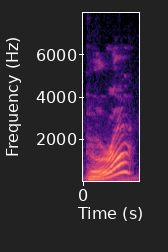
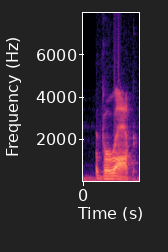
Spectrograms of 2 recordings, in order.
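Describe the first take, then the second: First: The name ends without a k sound. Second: The name ends with a k sound. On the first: "That's how you pronounce it?" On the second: "This entire time I thought it was pronounced Barack"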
